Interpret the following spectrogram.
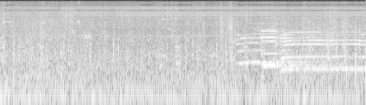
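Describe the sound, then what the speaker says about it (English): Saddled horses in Red Dead Redemption, with soft hoof clops under a continuous outdoor ambience and a drawn-out whinny rising clearly near the end. "The horses are saddled up over here."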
